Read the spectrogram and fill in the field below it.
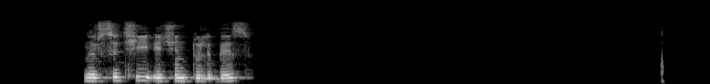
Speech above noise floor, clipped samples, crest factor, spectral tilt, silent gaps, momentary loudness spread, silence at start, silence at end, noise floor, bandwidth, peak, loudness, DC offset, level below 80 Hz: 32 dB; under 0.1%; 20 dB; -5.5 dB/octave; none; 4 LU; 0.85 s; 4.6 s; -47 dBFS; 8 kHz; -2 dBFS; -17 LUFS; under 0.1%; -64 dBFS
